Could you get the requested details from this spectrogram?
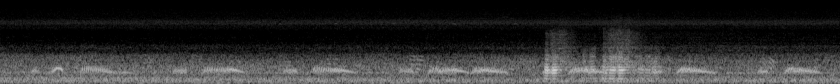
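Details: Spotted dove trapping decoy, molting, in a long contest with a wild bird. Repeated mellow coos, with two short bursts of louder broadband noise partway through.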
